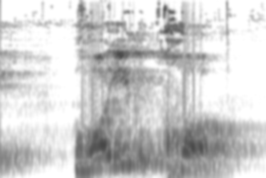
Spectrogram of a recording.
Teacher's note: 2 নম্বর মাখরাজ, হলকের মধ্যখান হইতে আইন হা। 3 নম্বর মাখরাজ, হলকের শেষ ভাগ হইতে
